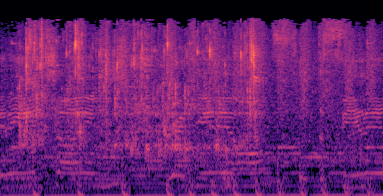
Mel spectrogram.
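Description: Tap water runs into a kitchen sink to thin a ketchup sauce, a continuous splashing flow with rapid repeated gurgles, close by and steady with no talking.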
